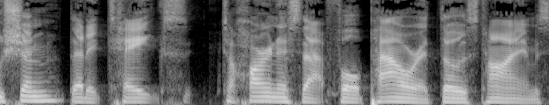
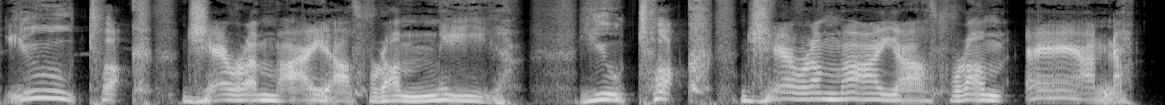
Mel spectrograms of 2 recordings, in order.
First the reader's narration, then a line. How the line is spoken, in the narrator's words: Connors is gasping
